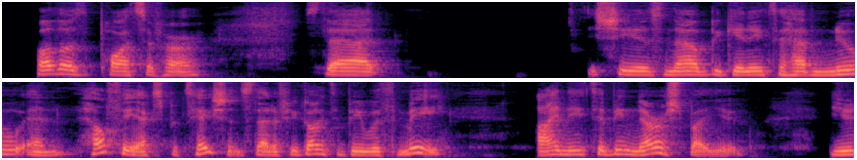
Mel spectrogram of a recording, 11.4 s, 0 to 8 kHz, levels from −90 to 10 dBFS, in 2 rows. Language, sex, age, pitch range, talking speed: English, male, 40-59, 140-175 Hz, 170 wpm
